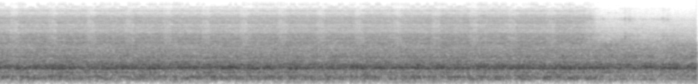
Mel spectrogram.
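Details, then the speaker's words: Parting tool parting off unknown material, likely hydraulic rod, on a lathe; even, continuous mid-pitched cutting hiss with no breaks or chatter: clean, smooth normal parting cut. "But it's cutting quite smoothly."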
